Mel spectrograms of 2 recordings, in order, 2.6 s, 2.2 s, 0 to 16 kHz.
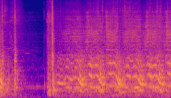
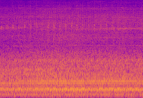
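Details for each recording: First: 1967 Ford F-100 being revived after sitting: starter turns the engine over evenly, three or four compressions a second for seven seconds, without catching; no fuel pressure yet. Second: 1967 Ford F-100 old truck revived after fresh oil and fuel work: smooth even idle with steady hum, no ticking or clatter from the top end; oil circulating, sounds healthy.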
